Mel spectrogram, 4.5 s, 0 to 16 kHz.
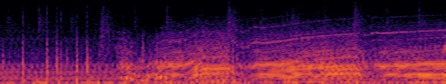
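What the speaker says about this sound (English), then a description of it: "Pretty good launch." A 900 horsepower drag car launching off the line: loud choppy idle pops, then a rising, screaming engine that climbs through the revs in upshifting sweeps, close and alone.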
